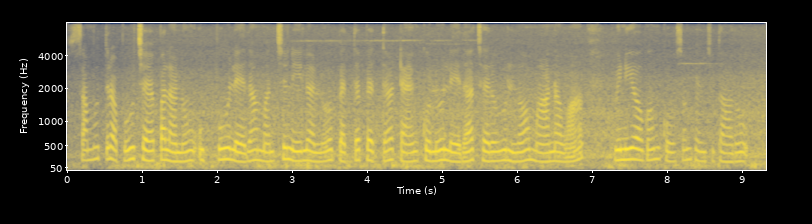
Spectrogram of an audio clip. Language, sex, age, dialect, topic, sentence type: Telugu, female, 18-24, Southern, agriculture, statement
